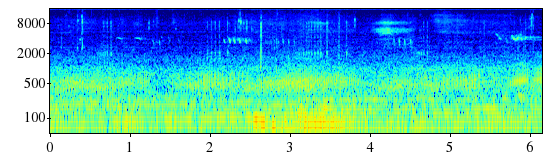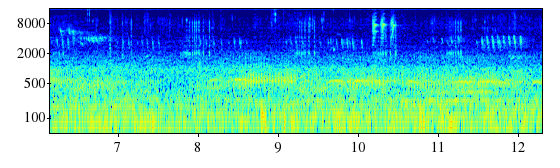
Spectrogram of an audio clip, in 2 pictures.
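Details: Frogs gathered in their hundreds to mate beside the river near Cow Tower, Norwich, on a spring day, 7 April 2013: overlapping rolling purrs and croaks rise in louder swells, with scattered bird chirps above.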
